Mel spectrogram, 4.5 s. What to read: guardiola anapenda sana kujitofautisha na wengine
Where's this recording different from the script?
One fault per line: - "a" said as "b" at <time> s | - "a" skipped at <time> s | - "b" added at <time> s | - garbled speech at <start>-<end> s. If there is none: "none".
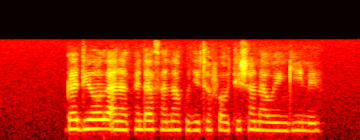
none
